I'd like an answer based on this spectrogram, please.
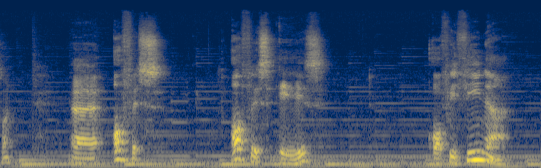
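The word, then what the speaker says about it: oficina: Just got an ena on the end. Offtheina. Officina. Next one.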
